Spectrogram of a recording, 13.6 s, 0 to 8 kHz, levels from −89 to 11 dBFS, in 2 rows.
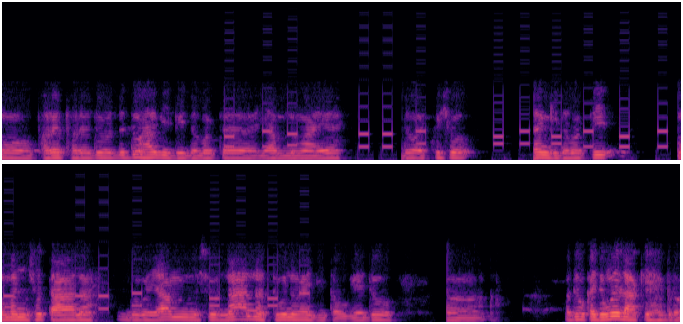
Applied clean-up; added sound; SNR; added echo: none; Telephone; 14 dB; reverberation time 0.2 s.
